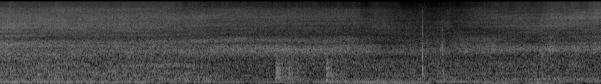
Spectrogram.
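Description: Shaved flank steak in a reserved curry marinade sizzles hard on a hot griddle, a steady loud hiss with faint scrapes and clicks, no voices.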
